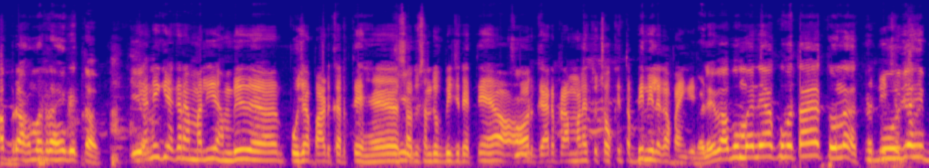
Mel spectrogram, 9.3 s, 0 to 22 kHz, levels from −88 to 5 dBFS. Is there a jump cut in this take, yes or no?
yes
